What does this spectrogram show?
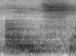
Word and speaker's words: Alpha: Se escreve Alpha, mas na pronúncia deles sai Arufa, né?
